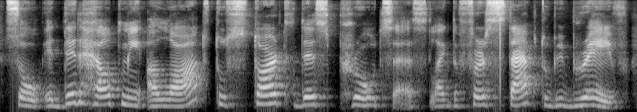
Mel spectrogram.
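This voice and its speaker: A woman, a therapy client describing her experience in halting, searching speech full of restarts. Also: medium pitch, slight background noise. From Serbia. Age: 30s. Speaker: hypnotherapy client guest. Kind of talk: personal testimony in conversation.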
